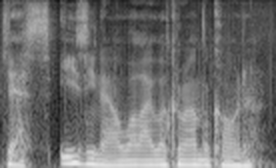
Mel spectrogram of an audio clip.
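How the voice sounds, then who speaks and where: A man plays an authoritative gentleman sleuth in a radio mystery. His low, mellow voice is measured and matter-of-fact. It sounds close and dry, with no room around it. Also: no room sound, natural voice. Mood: hushed watchful. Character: calm, authoritative gentleman investigator addressed as sir. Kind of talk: classic radio drama acting.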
